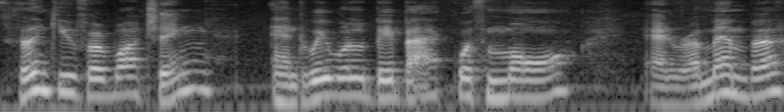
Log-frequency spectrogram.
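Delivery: nineteen-forties announcer delivery. Signing off a video, the speaker thanks viewers in a 1940s announcer voice. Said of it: "I'm doing this nineteen forties announcer voice".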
